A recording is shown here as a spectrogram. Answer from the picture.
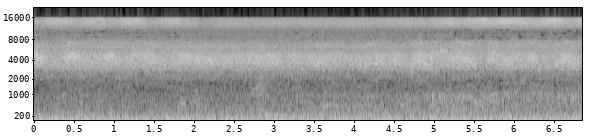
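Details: Numerous cicadas clinging together like bees in summer, all calling; a dense, high, rasping drone runs steadily, gently rising and falling in strength, with faint low murmurs underneath.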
